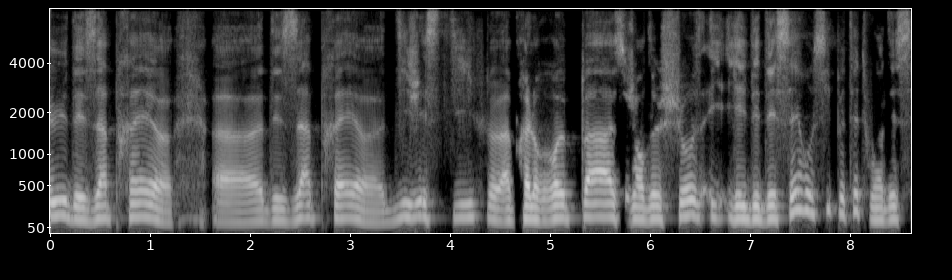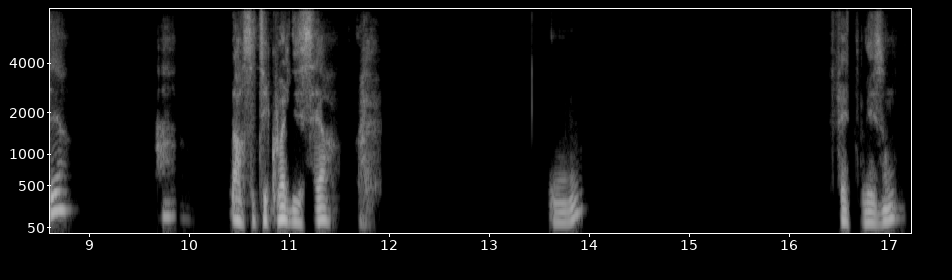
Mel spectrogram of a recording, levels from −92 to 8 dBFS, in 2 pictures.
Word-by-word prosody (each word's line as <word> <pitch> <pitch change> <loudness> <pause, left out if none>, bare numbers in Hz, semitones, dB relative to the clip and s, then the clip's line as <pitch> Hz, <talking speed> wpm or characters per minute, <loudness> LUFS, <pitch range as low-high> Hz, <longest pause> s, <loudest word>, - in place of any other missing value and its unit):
eu 155 +1 +4
des 120 -2 +2
après, 140 +2 +1
heu 105 -5 +1 0.4
heu, 100 +2 -1
des 110 +2 -3
après, 130 0 0
heu, 100 -4 -2
digestifs, 140 +3 -3
heu, 115 -2 +3
après 115 +4 +4
le 120 - +6
repas, 135 +4 +4
ce 135 - -2
genre 120 0 +2
de 130 +2 +2
choses, 145 +4 +1
il 140 -2 -5
il 130 -3 -3
y - - +5
a - - +5
eu - - +5
des 125 +1 +3
desserts 130 - +2
aussi 200 +2 -2
peut-être, 180 -3 -5
ou 120 - 0
un - - -1
dessert? 125 - -2
Han. 210 - -15 1.6
Alors, - - -2
c'était - - -3
quoi 125 - -1
le 120 - -6
dessert? 105 +3 -4 2.1
Mmh 95 +2 -10
mh. 175 +9 -13 2.5
Faite 110 -2 -11
maison? 95 +6 -7
125 Hz, 135 wpm, -24 LUFS, 110-140 Hz, 2.5 s, le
